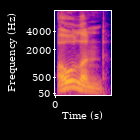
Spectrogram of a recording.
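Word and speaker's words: Åland: __ ] that's annoying it's pronounced Oland yeah I don't yeah you can all you can all spell it with your little circle above an a I I have no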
